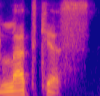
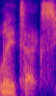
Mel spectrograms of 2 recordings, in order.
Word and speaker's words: latkes: Okay, so if you want specifically potato pancakes, the Ashkenazi tradition, latkes. Okay, that's how you're going to pronounce it. Emphasis on the last syllable, latkes. Or levivot tapuchei adama. We'll get to that in a second. But definitely not latex.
